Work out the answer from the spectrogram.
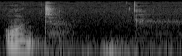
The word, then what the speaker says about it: und: consonants rather, and then the D at the end of a word is pronounced like a T. This is und.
